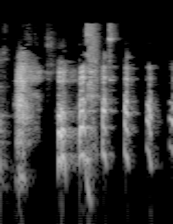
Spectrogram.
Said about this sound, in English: Oh, and your dog is in agreement. It's like a bark on cue. Well, he's trying to actually jump the fence. He may get it one day.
